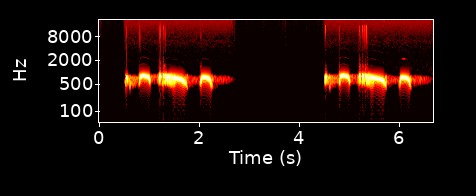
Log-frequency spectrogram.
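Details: Spotted dove calling, played to draw wild doves into calling: a phrase of short clipped coos and a longer falling, rolled coo, given twice about four seconds apart in clean silence.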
